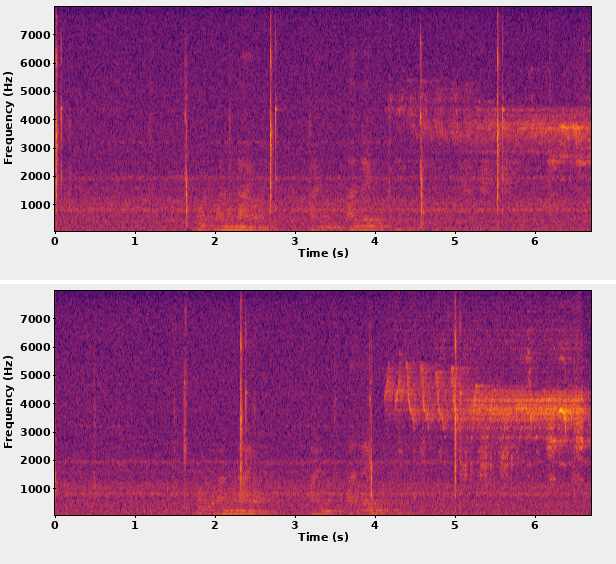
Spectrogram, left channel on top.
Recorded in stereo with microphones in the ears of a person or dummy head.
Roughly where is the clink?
I don't hear a clink.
